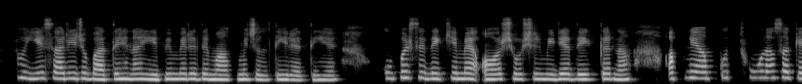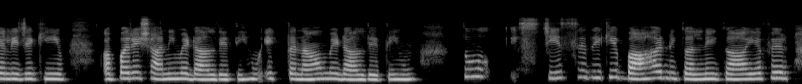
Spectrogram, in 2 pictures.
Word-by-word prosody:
तो 315 Hz, -, -5 dB
ये 270 Hz, 0 st, -2 dB
सारी 270 Hz, -1 st, -1 dB
जो 265 Hz, 0 st, -2 dB
बातें 240 Hz, +1 st, +2 dB
हैं 255 Hz, -, +5 dB
ना 245 Hz, 0 st, +3 dB
ये 235 Hz, -2 st, +4 dB
भी 250 Hz, -, +3 dB
मेरे 250 Hz, 0 st, +2 dB
दिमाग़ 230 Hz, -1 st, +2 dB
में 235 Hz, -, +3 dB
चलती 225 Hz, 0 st, -1 dB
रहती 210 Hz, 0 st, -2 dB
हैं, 210 Hz, +2 st, -3 dB, 0.5 s
ऊपर 305 Hz, +3 st, -2 dB
से 300 Hz, -1 st, -6 dB
देखिए 260 Hz, +1 st, -1 dB
मैं 260 Hz, -1 st, +3 dB
और 235 Hz, +2 st, +3 dB
सोशल 245 Hz, 0 st, -2 dB
मीडिया 245 Hz, 0 st, +2 dB
देख 235 Hz, 0 st, 0 dB
कर 250 Hz, 0 st, 0 dB
ना 230 Hz, -1 st, +2 dB, 0.4 s
अपने 295 Hz, +3 st, 0 dB
आप 285 Hz, 0 st, -1 dB
को 310 Hz, -, -6 dB
थोड़ा-सा 305 Hz, 0 st, -3 dB
कह 265 Hz, -1 st, +1 dB
लीजिए 250 Hz, 0 st, 0 dB
कि 250 Hz, -2 st, +1 dB, 0.5 s
अ, 250 Hz, -, +3 dB
परेशानी 270 Hz, -3 st, +1 dB
में 255 Hz, -2 st, +2 dB
डाल 225 Hz, -1 st, +3 dB
देती 230 Hz, 0 st, 0 dB
हूँ, 250 Hz, +1 st, -1 dB
एक 270 Hz, 0 st, -6 dB
तनाव 240 Hz, 0 st, +3 dB
में 255 Hz, -2 st, 0 dB
डाल 225 Hz, -1 st, +3 dB
देती 225 Hz, +1 st, -1 dB
हूँ। 235 Hz, +1 st, +1 dB, 0.5 s
तो 360 Hz, 0 st, -5 dB, 0.2 s
इस -, -, -11 dB
चीज़ 290 Hz, +1 st, -6 dB
से 335 Hz, -1 st, -10 dB
देखिए 310 Hz, +2 st, -5 dB
बाहर 265 Hz, +3 st, +4 dB
निकलने 250 Hz, -2 st, +1 dB
का 240 Hz, 0 st, +3 dB
या 250 Hz, +1 st, +1 dB
फिर 285 Hz, -1 st, -1 dB
250 Hz, 200 wpm, -22 LUFS, 235-275 Hz, 0.5 s, हैं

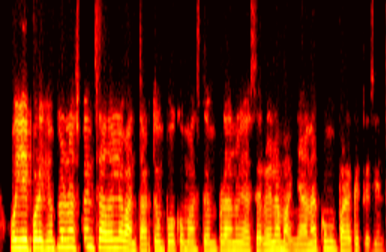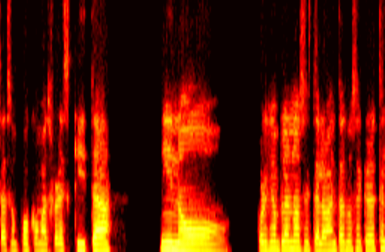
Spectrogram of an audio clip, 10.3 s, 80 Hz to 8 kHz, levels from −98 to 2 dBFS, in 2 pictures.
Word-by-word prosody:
Oye, 260 Hz, +1 st, +5 dB
y -, -, +6 dB
por 255 Hz, 0 st, +4 dB
ejemplo, 245 Hz, +2 st, 0 dB
¿no 270 Hz, -, +2 dB
has 255 Hz, -4 st, -3 dB
pensado 265 Hz, -2 st, 0 dB
en 250 Hz, -, 0 dB
levantarte 215 Hz, -4 st, -2 dB
un 220 Hz, -, -5 dB
poco 220 Hz, +1 st, -6 dB
más 210 Hz, -1 st, -6 dB
temprano 215 Hz, +1 st, -4 dB
y -, -, -3 dB
hacerlo 190 Hz, 0 st, -5 dB
en 210 Hz, -, -1 dB
la 220 Hz, -, -1 dB
mañana 185 Hz, +2 st, -4 dB
como 230 Hz, 0 st, -5 dB
para 190 Hz, -2 st, -4 dB
que 185 Hz, 0 st, -10 dB
te 185 Hz, -, -15 dB
sientas 190 Hz, +2 st, -8 dB
un 200 Hz, 0 st, -10 dB
poco 200 Hz, +1 st, -4 dB
más 195 Hz, -1 st, -3 dB
fresquita 200 Hz, +1 st, +3 dB, 0.6 s
y 220 Hz, -1 st, +6 dB
no?, 205 Hz, -4 st, +4 dB, 0.3 s
por 220 Hz, -, -2 dB
ejemplo, 220 Hz, +1 st, 0 dB
no 225 Hz, 0 st, +2 dB
sé, 215 Hz, 0 st, -7 dB
te 200 Hz, 0 st, -2 dB
levantas, 200 Hz, +2 st, 0 dB
no 220 Hz, -, -3 dB
sé 220 Hz, -, -7 dB
a -, -, -12 dB
qué 220 Hz, -, -6 dB
hora 220 Hz, 0 st, 0 dB
te 235 Hz, -, -3 dB
210 Hz, 240 wpm, -23 LUFS, 195-225 Hz, 0.6 s, y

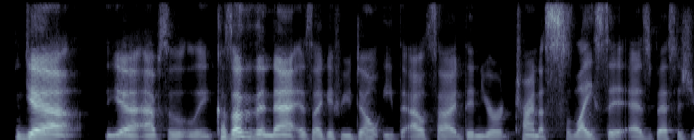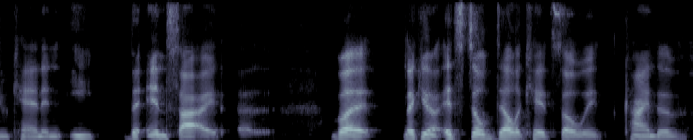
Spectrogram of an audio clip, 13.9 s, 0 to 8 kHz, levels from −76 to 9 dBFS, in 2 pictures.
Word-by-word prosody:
Yeah, 190 Hz, -2 st, +8 dB, 0.3 s
yeah, 165 Hz, -1 st, +2 dB
absolutely. 155 Hz, -3 st, -4 dB
'Cause 220 Hz, +5 st, -2 dB
other 235 Hz, 0 st, +7 dB
than 185 Hz, -5 st, +1 dB
that, 165 Hz, -1 st, +6 dB
it's 160 Hz, +1 st, -5 dB
like 165 Hz, -2 st, -4 dB
if 155 Hz, +1 st, -7 dB
you 160 Hz, -1 st, -6 dB
don't 180 Hz, +4 st, -6 dB
eat 170 Hz, -1 st, -13 dB
the -, -, -9 dB
outside, 155 Hz, -3 st, -2 dB
then 150 Hz, 0 st, -5 dB
you're 140 Hz, -1 st, -5 dB
trying 170 Hz, -4 st, -2 dB
to 130 Hz, -, -4 dB
slice 160 Hz, +3 st, -1 dB
it -, -, -4 dB
as 135 Hz, 0 st, -5 dB
best 150 Hz, +2 st, -5 dB
as 145 Hz, -1 st, -11 dB
you 135 Hz, -1 st, -12 dB
can 140 Hz, -2 st, -7 dB
and 125 Hz, -1 st, -9 dB
eat 165 Hz, 0 st, -8 dB, 0.3 s
the 160 Hz, -1 st, -4 dB
inside, 130 Hz, -7 st, +1 dB, 0.2 s
uh, -, -, -15 dB, 0.9 s
but 165 Hz, -, +3 dB, 0.3 s
like, 190 Hz, +2 st, 0 dB
you 205 Hz, -, +1 dB
know, -, -, -2 dB
it's 190 Hz, +1 st, -1 dB
still 210 Hz, 0 st, 0 dB
delicate, 165 Hz, +2 st, -1 dB
so 140 Hz, -3 st, -3 dB
it 135 Hz, -1 st, -10 dB, 0.2 s
kind 150 Hz, -3 st, -3 dB
of 135 Hz, +1 st, -8 dB
160 Hz, 180 wpm, -23 LUFS, 145-170 Hz, 0.9 s, Yeah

